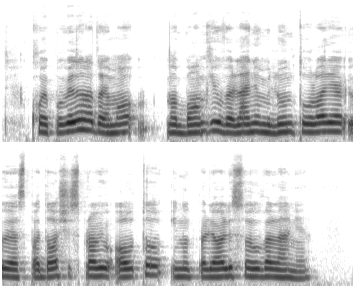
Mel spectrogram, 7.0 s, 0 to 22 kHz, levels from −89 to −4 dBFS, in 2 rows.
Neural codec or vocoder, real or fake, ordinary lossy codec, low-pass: vocoder, 44.1 kHz, 128 mel bands, Pupu-Vocoder; fake; Opus, 64 kbps; 19.8 kHz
